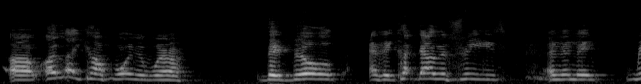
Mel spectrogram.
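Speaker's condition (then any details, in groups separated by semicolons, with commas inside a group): Cerebral palsy; brain cell damage at birth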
